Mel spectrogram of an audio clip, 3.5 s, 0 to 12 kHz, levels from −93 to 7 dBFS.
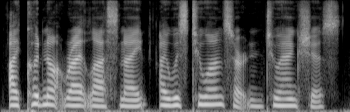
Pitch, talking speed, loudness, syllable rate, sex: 205 Hz, 190 wpm, -17 LUFS, 5.1 syllables/s, female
